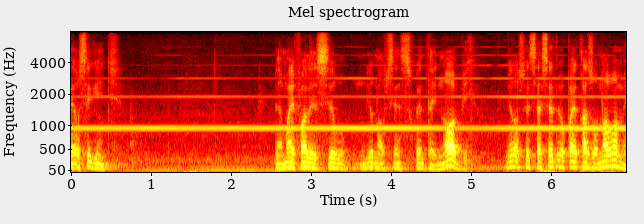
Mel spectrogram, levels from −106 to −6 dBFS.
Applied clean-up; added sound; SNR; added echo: none; Wind instrument, woodwind instrument; 9 dB; none.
